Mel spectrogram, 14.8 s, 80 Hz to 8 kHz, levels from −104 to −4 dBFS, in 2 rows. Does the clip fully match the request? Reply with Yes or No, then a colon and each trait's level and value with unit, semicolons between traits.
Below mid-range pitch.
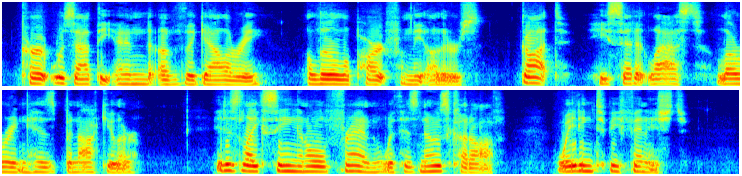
No: medium, 170 Hz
